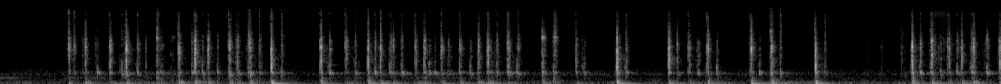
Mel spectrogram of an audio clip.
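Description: Typing on an Apple MacBook laptop keyboard: rapid, uneven key clicks that start about a second in, with a few brief pauses between bursts.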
